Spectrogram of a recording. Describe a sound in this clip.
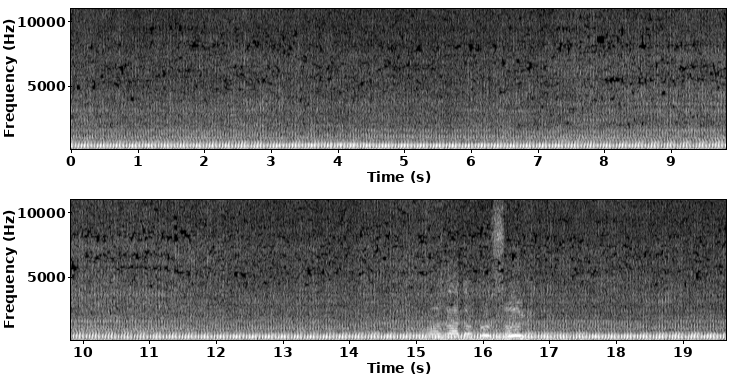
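Waves splash against the side of a boat.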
